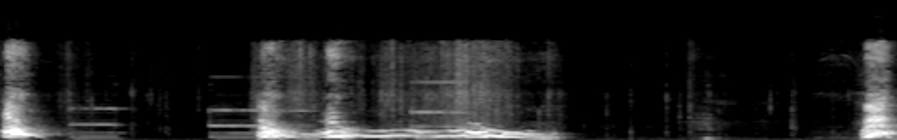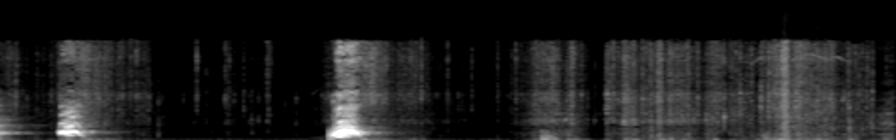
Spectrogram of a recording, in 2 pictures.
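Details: Maltipoo howling in response to a sound: one long wavering, falling howl after a sharp yelp, followed by several short, separate barks and quiet rustling.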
